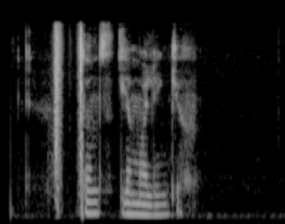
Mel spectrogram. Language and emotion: Russian, neutral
